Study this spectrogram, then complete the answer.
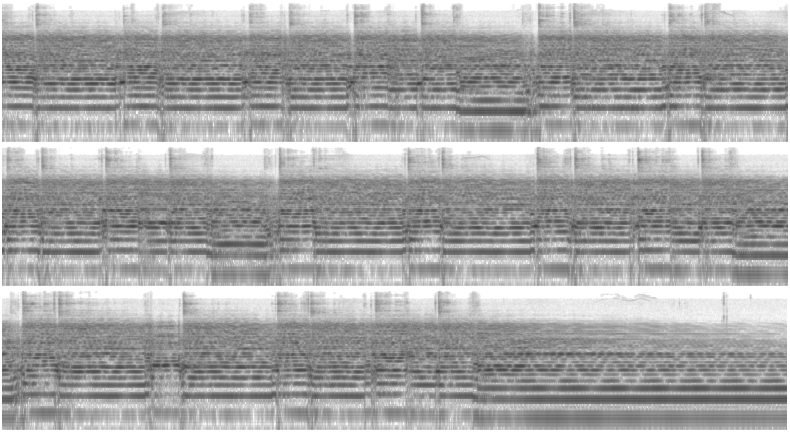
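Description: A distorted electric guitar plays a repeating melodic riff with steady sustained notes, cycling several times before ending on a long ringing chord.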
